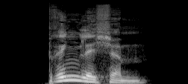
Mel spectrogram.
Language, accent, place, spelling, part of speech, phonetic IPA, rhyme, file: German, Germany, Berlin, dringlichem, adjective, [ˈdʁɪŋlɪçm̩], -ɪŋlɪçm̩, De-dringlichem.ogg
- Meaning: strong dative masculine/neuter singular of dringlich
